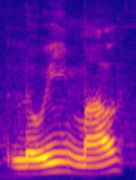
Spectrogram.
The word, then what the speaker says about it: Louis Malle: el realizador francés güímar no se pronuncia la s de ese nombre lewis mal según tengo entendido escuchando a hablar a los franceses tenía 24 años de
